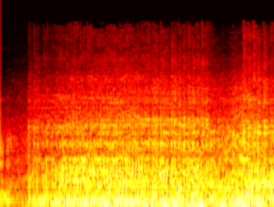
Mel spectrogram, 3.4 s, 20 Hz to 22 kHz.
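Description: A 2010 Kawasaki Ninja RR150 two-stroke motorcycle engine idles loudly and close by, with a steady rapid putter and a rough rattling tone throughout.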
